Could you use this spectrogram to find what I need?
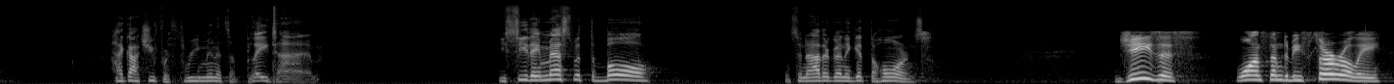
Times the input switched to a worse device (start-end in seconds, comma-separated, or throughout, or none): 9.22-13.95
